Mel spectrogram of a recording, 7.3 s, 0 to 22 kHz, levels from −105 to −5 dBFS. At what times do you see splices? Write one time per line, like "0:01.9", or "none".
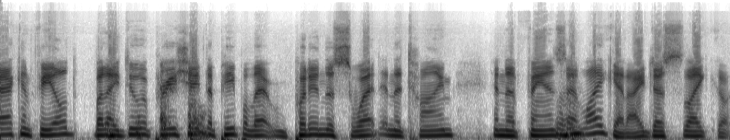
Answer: none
